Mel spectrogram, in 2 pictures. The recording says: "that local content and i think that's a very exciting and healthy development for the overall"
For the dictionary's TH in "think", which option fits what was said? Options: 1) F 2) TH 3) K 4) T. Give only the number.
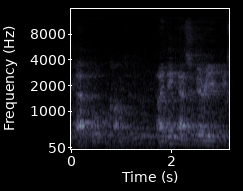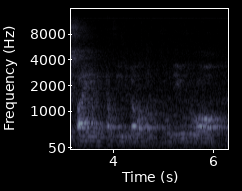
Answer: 2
